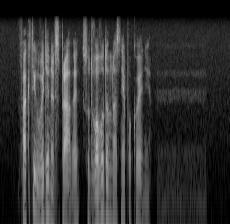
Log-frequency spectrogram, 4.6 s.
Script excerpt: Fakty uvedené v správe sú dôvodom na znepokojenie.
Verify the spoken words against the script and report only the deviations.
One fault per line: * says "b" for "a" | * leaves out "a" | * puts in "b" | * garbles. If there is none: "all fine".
all fine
